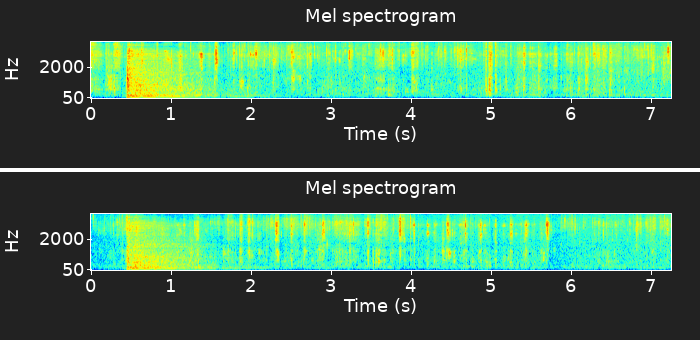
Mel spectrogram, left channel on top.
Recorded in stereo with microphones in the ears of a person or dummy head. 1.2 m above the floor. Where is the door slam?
45° left (ahead or behind), 5.5 m.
